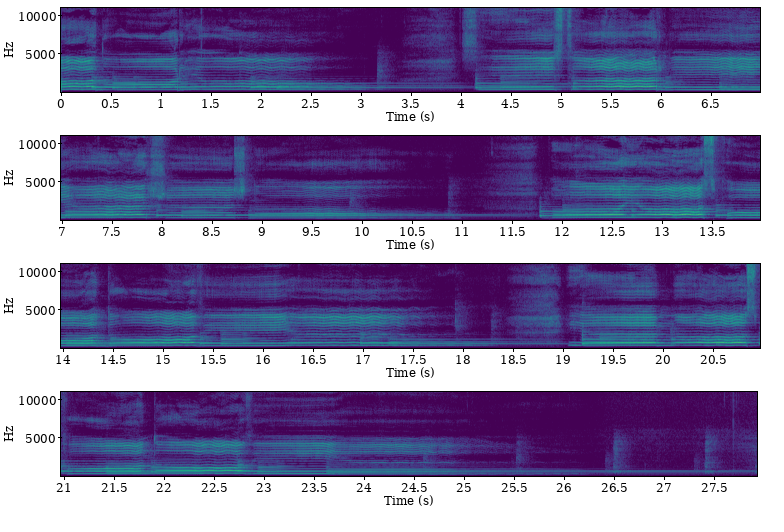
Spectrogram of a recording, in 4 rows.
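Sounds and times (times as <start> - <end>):
soprano voice: 0.0 - 11.1, 11.8 - 26.4.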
